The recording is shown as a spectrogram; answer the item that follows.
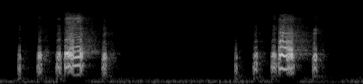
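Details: Red junglefowl hen calling to attract a male: two groups of quick clucks, each rising into a loud, raspy squawk, with a pause between; faint low background hum.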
